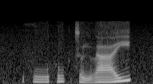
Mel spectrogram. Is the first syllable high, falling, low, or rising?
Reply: low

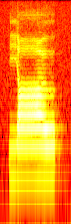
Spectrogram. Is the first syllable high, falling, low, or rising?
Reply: high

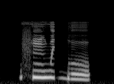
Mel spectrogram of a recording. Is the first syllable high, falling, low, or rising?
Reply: high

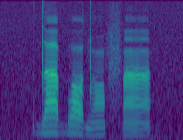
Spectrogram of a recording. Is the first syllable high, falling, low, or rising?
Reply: high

